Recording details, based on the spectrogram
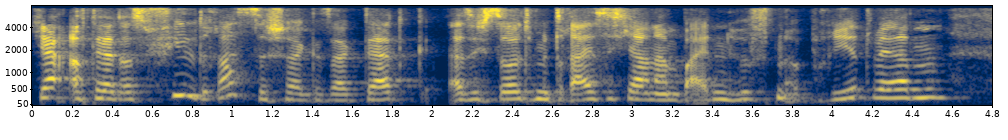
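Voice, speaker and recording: A woman's somewhat breathy voice at medium pitch, with ordinary pitch variation. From western Germany (Hagen, Ruhr area). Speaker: ultrarunner and author. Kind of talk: interview. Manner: hesitant fillers (ähm).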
